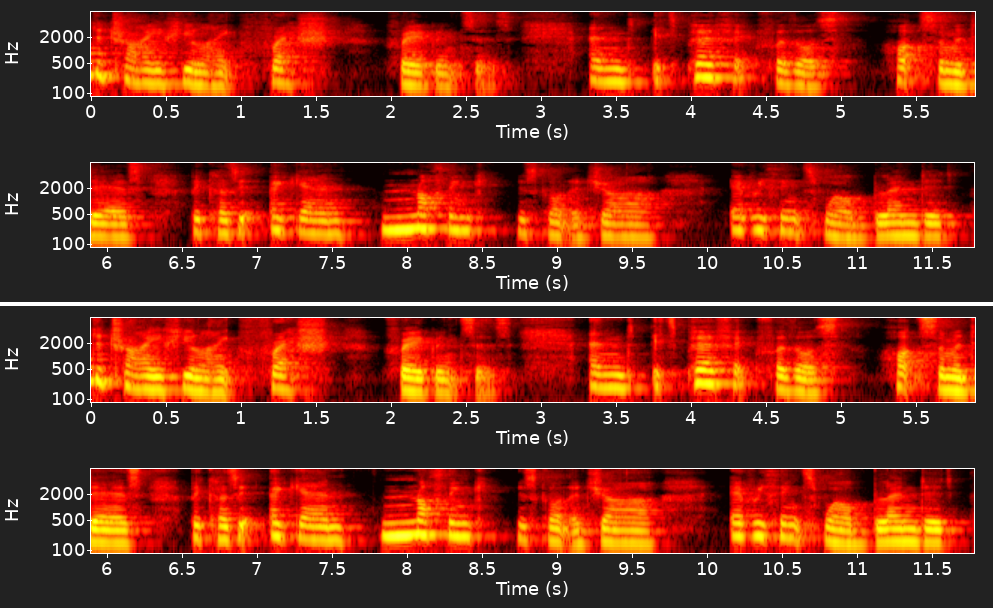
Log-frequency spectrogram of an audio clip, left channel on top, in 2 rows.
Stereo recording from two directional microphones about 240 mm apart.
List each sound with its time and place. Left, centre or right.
0.0 s speech: right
